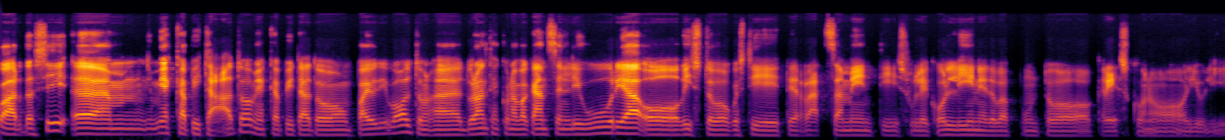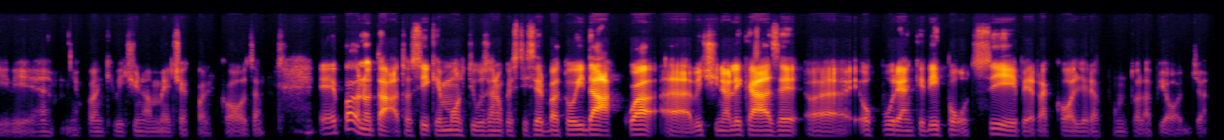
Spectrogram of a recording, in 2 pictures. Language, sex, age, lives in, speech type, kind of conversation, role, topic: Italian, male, 40-44, Italy, read, expert-assistant, asker, Quali sono le caratteristiche dei climi mediterranei?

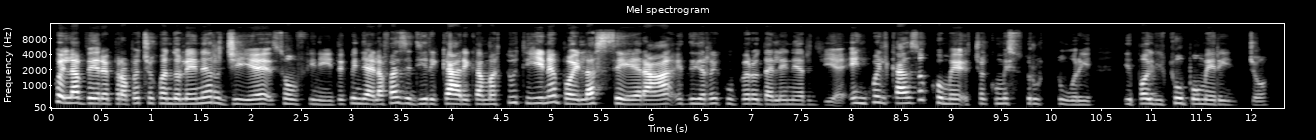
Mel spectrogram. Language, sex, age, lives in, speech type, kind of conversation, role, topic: Italian, female, 30-34, Italy, conversation, podcast, host, Quali abitudini quotidiane ti aiutano davvero nel recupero?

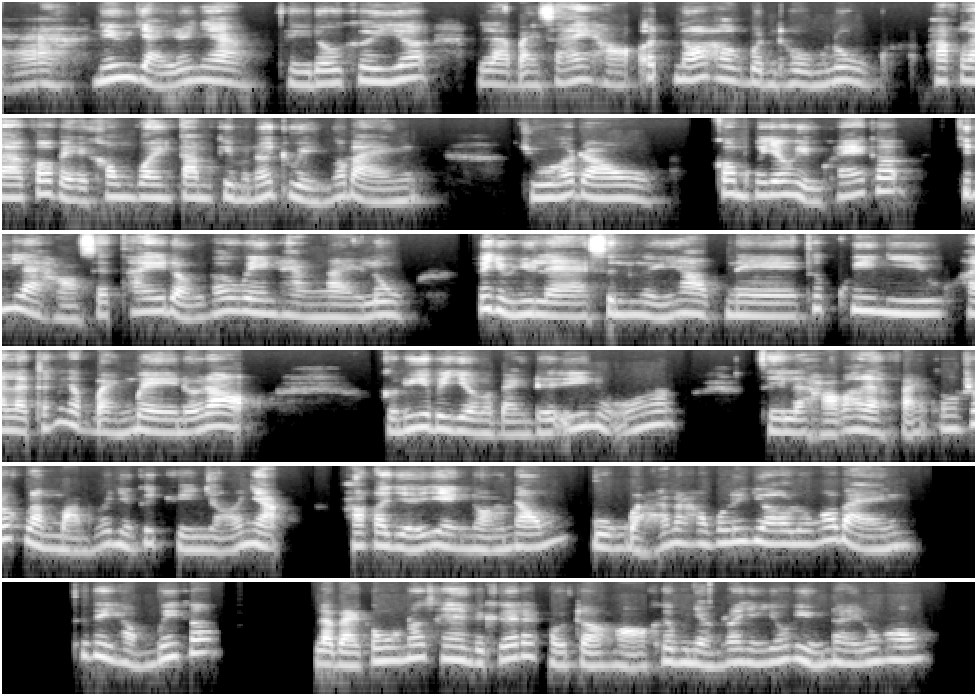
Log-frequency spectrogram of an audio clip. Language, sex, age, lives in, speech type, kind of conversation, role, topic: Vietnamese, female, 20-24, Vietnam, read, expert-assistant, expert, Làm sao để phát hiện và giúp đỡ bạn bè khi họ gặp khó khăn?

